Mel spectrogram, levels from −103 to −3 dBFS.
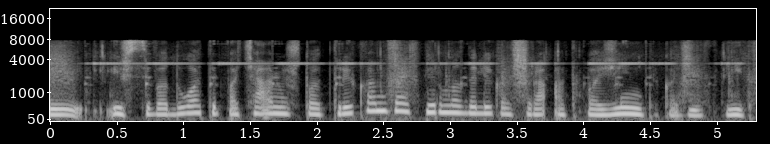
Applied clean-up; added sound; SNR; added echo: neural mask model RNNoise.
